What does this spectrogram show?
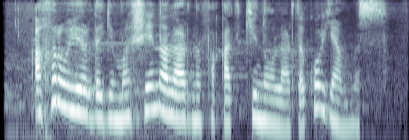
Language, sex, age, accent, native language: Uzbek, female, 25-34, Toshkent shahri, Uzbek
